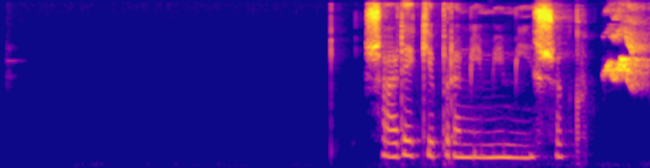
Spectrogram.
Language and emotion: Russian, neutral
